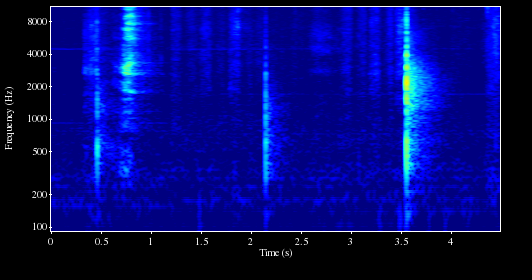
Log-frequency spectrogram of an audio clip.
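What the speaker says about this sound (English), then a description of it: "now I'm just going to slice off the skin" A knife cutting the skin off a celeriac, a few sharp close chops and scraping strokes spaced apart, with quiet gaps in between.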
